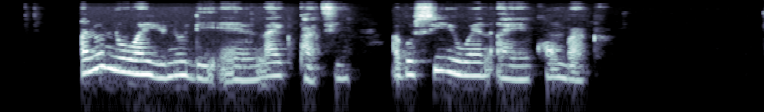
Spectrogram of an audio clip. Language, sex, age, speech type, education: Nigerian Pidgin, female, 15-29, spontaneous, tertiary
